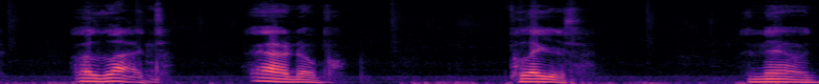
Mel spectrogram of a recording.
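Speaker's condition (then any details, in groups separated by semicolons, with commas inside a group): Multiple sclerosis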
